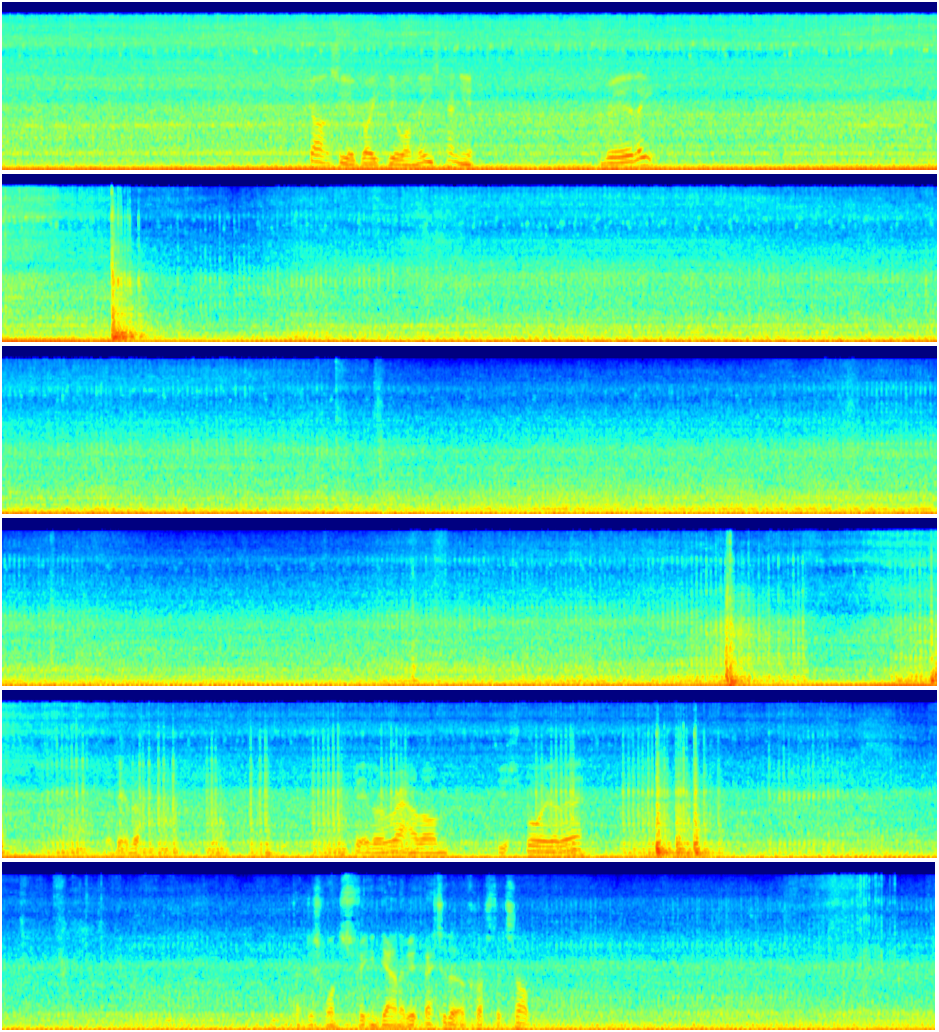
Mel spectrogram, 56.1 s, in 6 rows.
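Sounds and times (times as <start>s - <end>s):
car engine idling: 0.0s - 56.0s
sharp knocks: 10.4s - 11.8s, 34.8s - 36.2s, 43.6s - 45.6s.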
